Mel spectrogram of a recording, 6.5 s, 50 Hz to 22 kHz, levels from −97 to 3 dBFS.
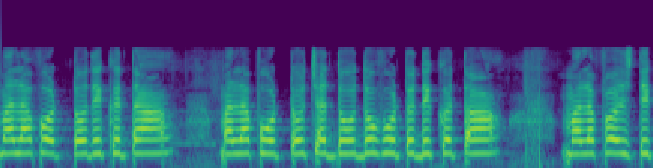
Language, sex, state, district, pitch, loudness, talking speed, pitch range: Marathi, male, Maharashtra, Dhule, 330 Hz, -18 LUFS, 120 wpm, 320-335 Hz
